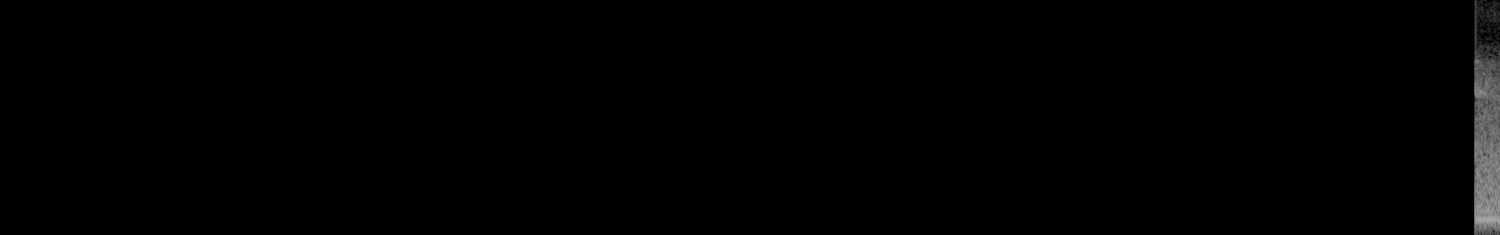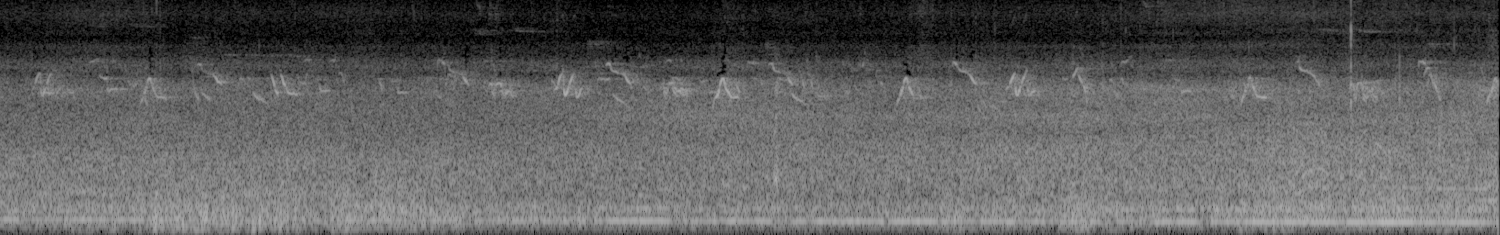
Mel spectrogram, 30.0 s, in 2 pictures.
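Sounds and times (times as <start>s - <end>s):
flowing water: 14.8s - 30.0s
small birds chirping: 14.8s - 30.0s.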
